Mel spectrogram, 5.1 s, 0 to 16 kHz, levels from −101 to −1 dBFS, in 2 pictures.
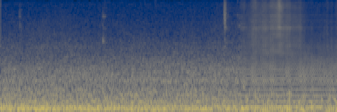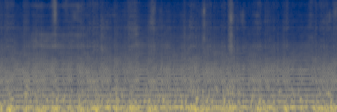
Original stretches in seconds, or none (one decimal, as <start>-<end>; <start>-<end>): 0.0-1.8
